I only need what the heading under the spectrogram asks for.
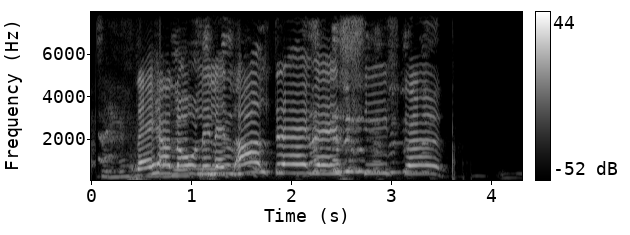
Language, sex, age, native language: Icelandic, male, 11, Icelandic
